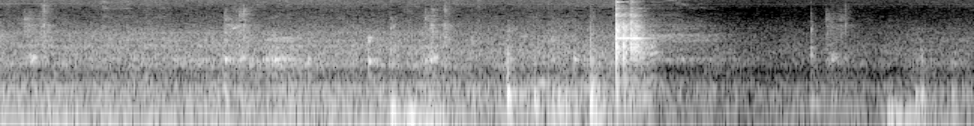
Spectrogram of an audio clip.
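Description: Small metal hand tools tapping and clicking against a keyboard circuit board during capacitor replacement, with one sharp metallic clink about three seconds in.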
